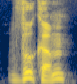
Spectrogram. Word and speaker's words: Vookum: We've got Tyler, founder of Vookum. Pronouncing it right?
